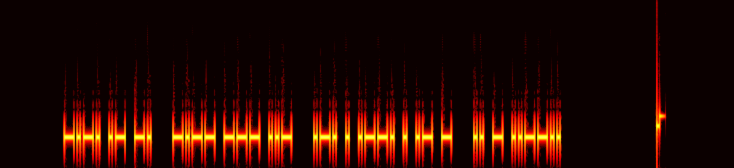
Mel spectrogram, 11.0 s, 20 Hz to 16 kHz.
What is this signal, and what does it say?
Morse code, heard as a keyed tone, about 25 wpm, 700 Hz. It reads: CAN YOU REPEAT IT?
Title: Sentences from Top 1600 Words 25wpm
